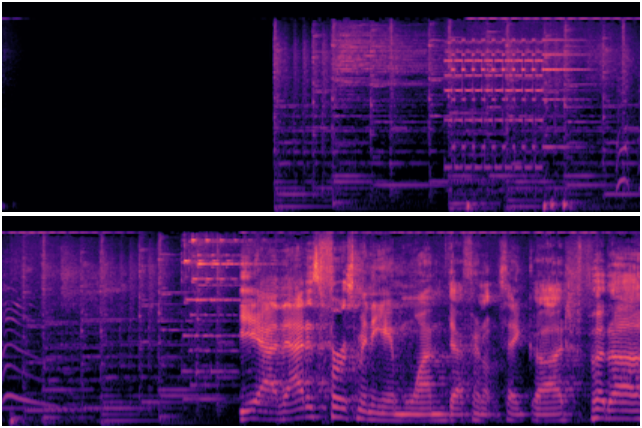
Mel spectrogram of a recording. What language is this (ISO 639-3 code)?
eng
